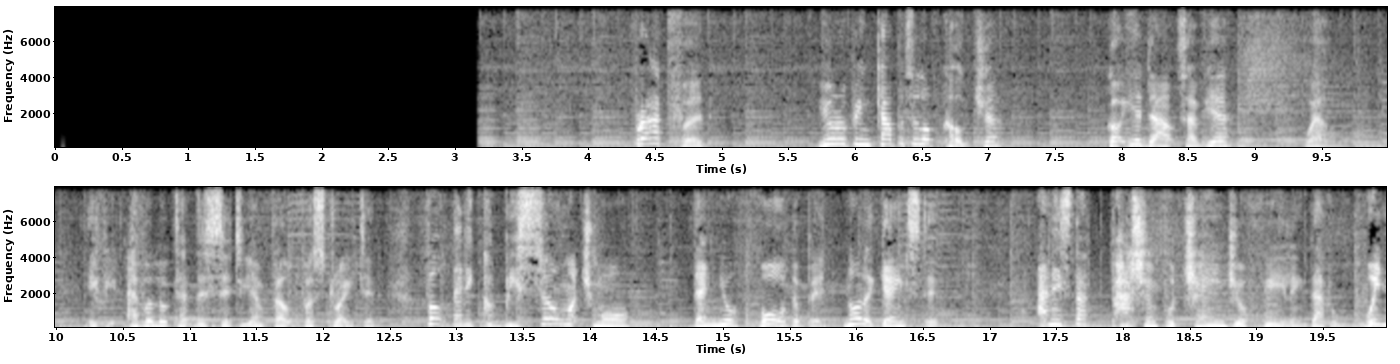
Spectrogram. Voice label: commercial reel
